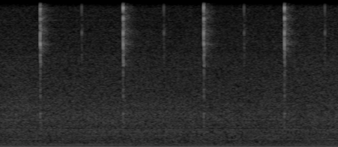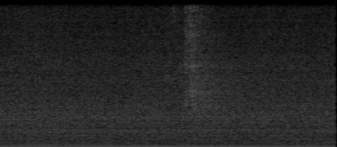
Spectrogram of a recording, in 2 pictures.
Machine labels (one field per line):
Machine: valve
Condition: abnormal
